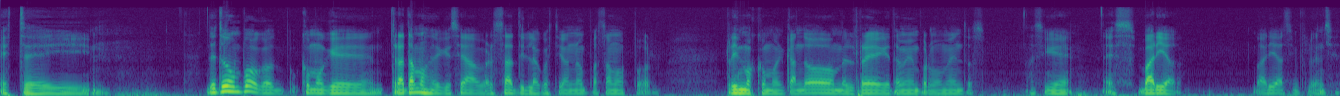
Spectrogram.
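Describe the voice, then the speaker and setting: A man with a dark, mellow tone speaks at a fairly slow pace with fairly even intonation and long, frequent pauses, over a quiet background in a dry sound with no echo. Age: 20s. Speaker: jazz harmonica player. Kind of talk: casual interview. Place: studio. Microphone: handheld.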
